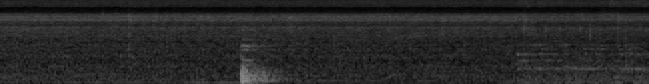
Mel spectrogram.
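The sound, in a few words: ridge gourd pieces frying in oil in a pan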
